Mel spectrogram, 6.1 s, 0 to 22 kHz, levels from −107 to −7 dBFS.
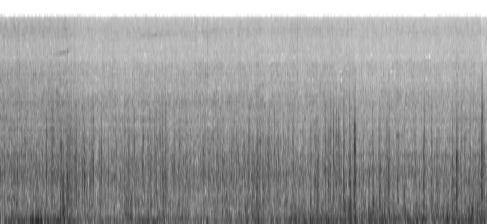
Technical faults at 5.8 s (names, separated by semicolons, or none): none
